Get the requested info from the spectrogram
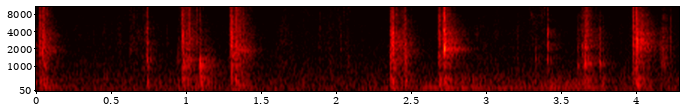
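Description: A deck of cards being shuffled by hand: a series of about eight short, sharp card snaps at irregular intervals.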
